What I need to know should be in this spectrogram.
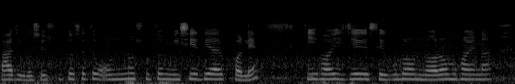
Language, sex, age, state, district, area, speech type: Bengali, female, 30-45, West Bengal, Bankura, urban, spontaneous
